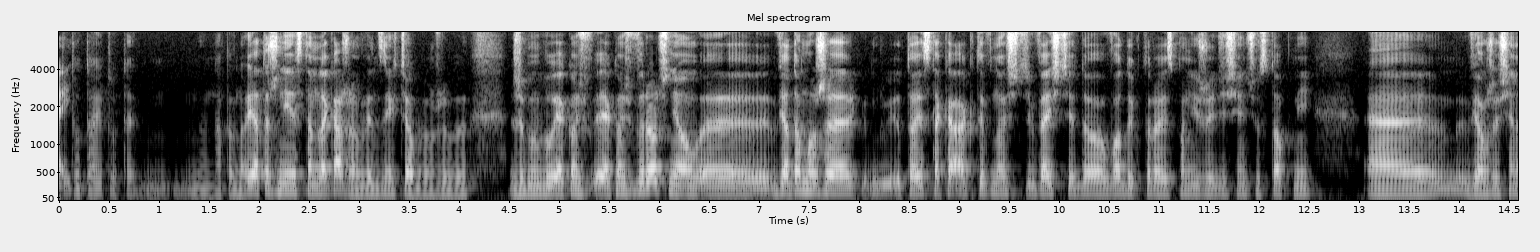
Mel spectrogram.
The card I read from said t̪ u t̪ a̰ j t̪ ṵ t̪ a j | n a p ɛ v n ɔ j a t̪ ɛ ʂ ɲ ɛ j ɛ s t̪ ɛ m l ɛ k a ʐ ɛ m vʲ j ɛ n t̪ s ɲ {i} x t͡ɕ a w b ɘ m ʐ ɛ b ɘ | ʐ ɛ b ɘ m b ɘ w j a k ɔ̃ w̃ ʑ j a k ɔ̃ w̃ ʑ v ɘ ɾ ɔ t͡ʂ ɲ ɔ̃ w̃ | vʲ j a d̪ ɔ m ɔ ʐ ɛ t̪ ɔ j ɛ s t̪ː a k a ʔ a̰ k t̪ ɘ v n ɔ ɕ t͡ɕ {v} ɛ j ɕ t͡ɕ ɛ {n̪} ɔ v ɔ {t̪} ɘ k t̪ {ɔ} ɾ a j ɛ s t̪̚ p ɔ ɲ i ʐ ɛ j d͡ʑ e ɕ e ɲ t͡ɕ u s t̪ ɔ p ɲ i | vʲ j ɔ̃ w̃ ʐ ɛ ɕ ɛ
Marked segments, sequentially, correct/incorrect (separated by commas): incorrect, correct, incorrect, incorrect, incorrect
